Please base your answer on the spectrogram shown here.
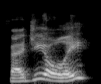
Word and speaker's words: Faggiole: I have Marie Faggiole.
